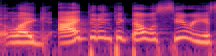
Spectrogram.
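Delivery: high-pitched retold disbelief; mom's disbelief. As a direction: imitate a stunned mom protesting. Retelling mom's shocked reaction.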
